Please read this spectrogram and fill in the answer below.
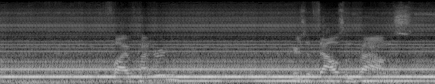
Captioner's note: machine whirring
